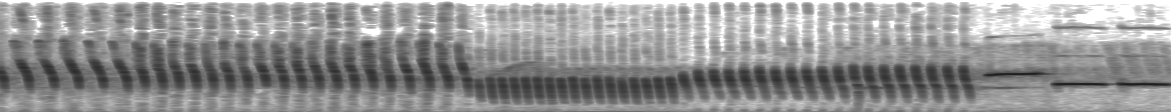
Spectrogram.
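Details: Singing canaries: a long run of rapid, evenly repeated high trill notes shifts down to a lower, faster rattle, climbs again, then ends on three drawn-out pure whistles.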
